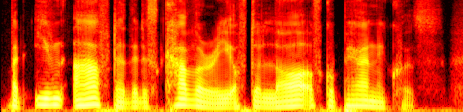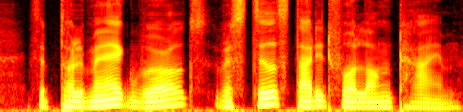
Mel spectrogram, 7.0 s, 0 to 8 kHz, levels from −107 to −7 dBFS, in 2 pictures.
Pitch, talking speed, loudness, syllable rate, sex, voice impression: 100 Hz, 175 wpm, -21 LUFS, 5.2 syllables/s, male, masculine, adult-like, slightly soft, cool, sincere, calm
